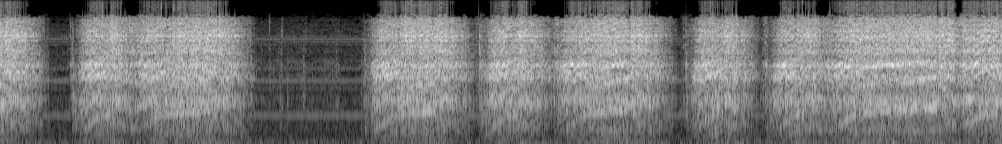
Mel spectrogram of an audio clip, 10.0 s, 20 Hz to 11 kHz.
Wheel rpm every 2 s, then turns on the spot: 100, 10, 70, 70, 140.
none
